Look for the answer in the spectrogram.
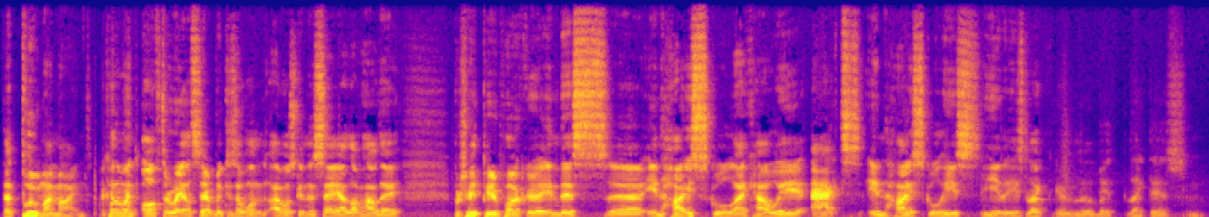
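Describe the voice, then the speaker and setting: A man's voice: mid-range voice, expressive, normal speed, bright, forceful tone. A man getting over a cold gives a casual, unscripted movie review to camera, an enthusiastic fan who rambles and repeats himself. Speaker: online video creator reviewing a film.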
